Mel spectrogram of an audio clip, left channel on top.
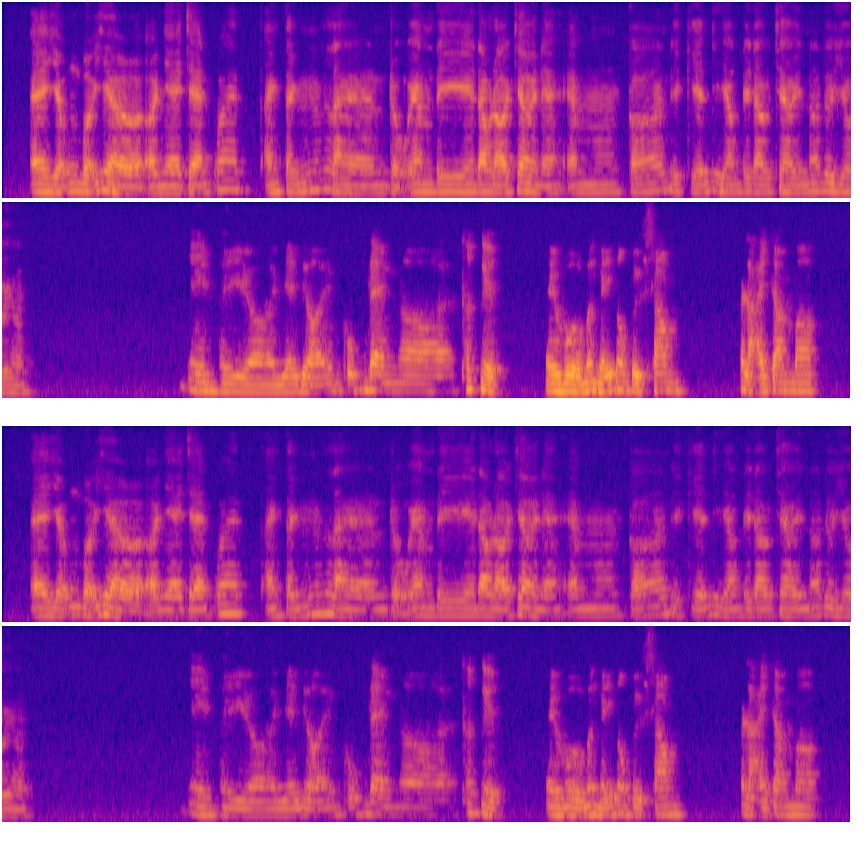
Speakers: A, on the left (about 45°); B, on the left (about 65°).
A: Ê Dũng, bữa giờ ở nhà chán quá, anh tính là rủ em đi đâu đó chơi nè, em có ý kiến gì không? Đi đâu chơi nó vui vui không?
B: Em thì ờ, dạ giờ em cũng đang ờ, thất nghiệp. Em vừa mới nghỉ công việc xong. Với lại trong ờ,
